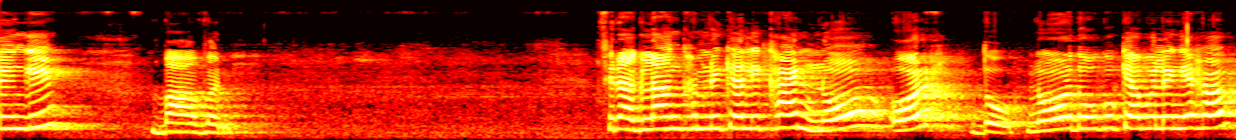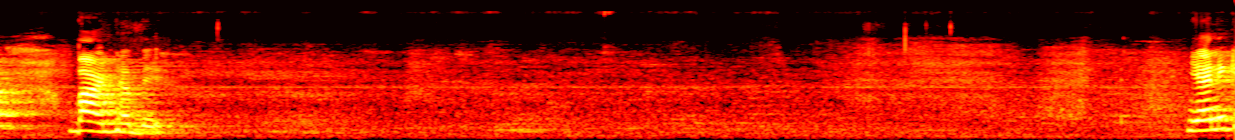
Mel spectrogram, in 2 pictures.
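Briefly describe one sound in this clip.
A young woman speaks clearly and with animation, close by.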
